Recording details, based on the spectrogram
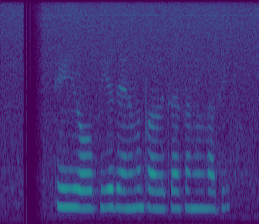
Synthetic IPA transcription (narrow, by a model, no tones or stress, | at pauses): eɾoːpijəd̪ɛnəməbʱaʋit̪aːkanɐlad̪i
